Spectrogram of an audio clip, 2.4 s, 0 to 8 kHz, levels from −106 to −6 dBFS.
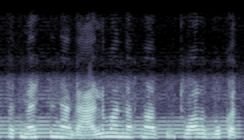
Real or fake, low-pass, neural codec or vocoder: real; 7.2 kHz; none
